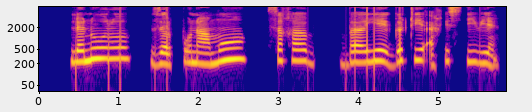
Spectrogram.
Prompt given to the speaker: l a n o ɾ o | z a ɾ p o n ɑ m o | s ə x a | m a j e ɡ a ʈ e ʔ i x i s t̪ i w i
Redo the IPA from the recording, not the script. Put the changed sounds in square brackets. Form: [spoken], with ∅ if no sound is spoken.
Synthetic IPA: l a n o ɾ o | z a ɾ p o n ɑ m o | s ə x a | [b] a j e ɡ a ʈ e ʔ [a] x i s t̪ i w i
